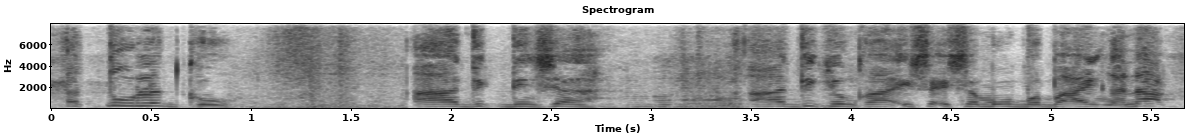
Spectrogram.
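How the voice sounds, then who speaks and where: A man's voice: sits high, measured pace, music in the background. A man with a Filipino accent playing a defiant, desperate young drug pusher in a radio drama, with a taunting manner. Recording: noisy radio drama recording.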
